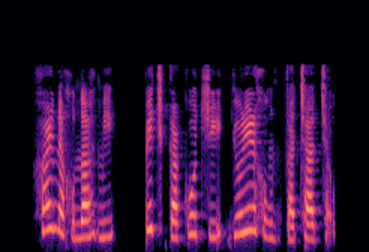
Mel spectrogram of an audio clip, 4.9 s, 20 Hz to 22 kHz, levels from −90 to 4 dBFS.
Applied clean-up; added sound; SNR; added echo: none; none; none; none.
